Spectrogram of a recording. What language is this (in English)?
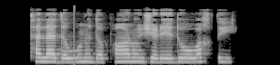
Pashto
